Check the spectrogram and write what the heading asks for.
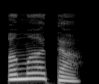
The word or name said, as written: ಆಮೋದ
